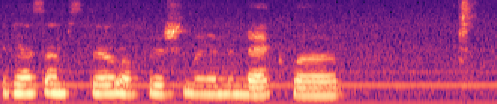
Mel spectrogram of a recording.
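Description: Noticeable background noise runs beneath a woman's voice. She talks at a moderate pace with ordinary pitch variation. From Chicago. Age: 20s. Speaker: beauty vlogger; vlogger. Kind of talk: casual vlog monologue. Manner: chatty, rambling with fillers and laughs. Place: home room. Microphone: webcam.

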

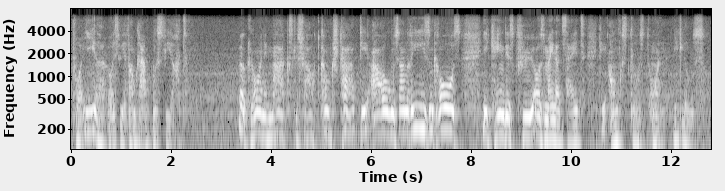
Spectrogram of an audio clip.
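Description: Lively intonation in a Styrian accent at a very slow pace, over light background noise. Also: man. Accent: Styrian Austrian German dialect. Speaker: dialect poet. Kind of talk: dialect poetry reading. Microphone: webcam.

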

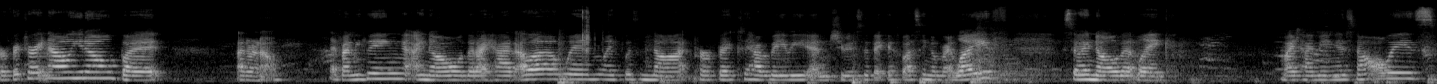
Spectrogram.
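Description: With music in the background, a woman speaks at a moderate pace with ordinary pitch variation. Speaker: mom vlogger. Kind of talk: casual vlog chat. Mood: excited, emotional. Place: bathroom. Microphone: phone near.

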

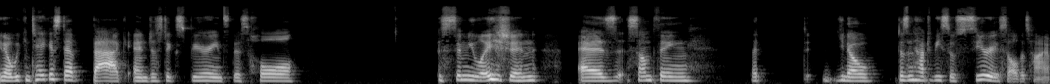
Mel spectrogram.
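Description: Here a woman talks at a moderate pace and a fairly low pitch. Her intonation stays fairly even over a quiet background. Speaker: tarot reader. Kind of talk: spiritual tarot reading to camera.

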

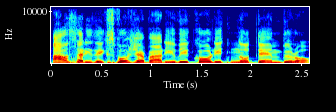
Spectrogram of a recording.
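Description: This man's pitch is high, and he talks at a fairly slow pace. The background is quiet. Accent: Japanese. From Japan. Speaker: open source community organizer; presenter. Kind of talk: lightning talk. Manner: halting, many fillers. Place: hall.

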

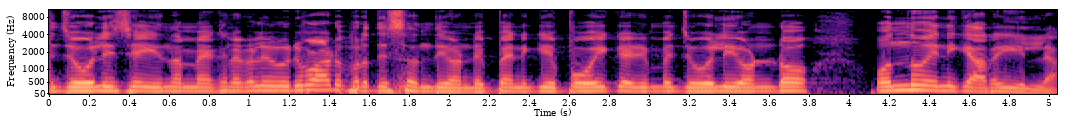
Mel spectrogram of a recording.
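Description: Fairly high for a man, this voice has a dark, mellow tone and fairly even intonation. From Kerala, Kuttanad. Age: 40s. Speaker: church testimony giver, Gulf worker. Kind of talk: testimony. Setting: church altar.

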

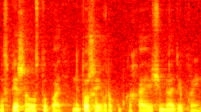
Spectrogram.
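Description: A man speaks in a very deep, low voice. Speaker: football club president and player. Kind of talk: interview. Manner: halting. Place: studio.

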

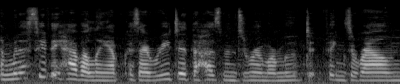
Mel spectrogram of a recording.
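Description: A woman talks very fast with fairly even intonation. The sound is dry with no echo, and there is light background noise. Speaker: stay-at-home mom vlogger. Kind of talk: casual vlog chat. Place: car. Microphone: phone near.

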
